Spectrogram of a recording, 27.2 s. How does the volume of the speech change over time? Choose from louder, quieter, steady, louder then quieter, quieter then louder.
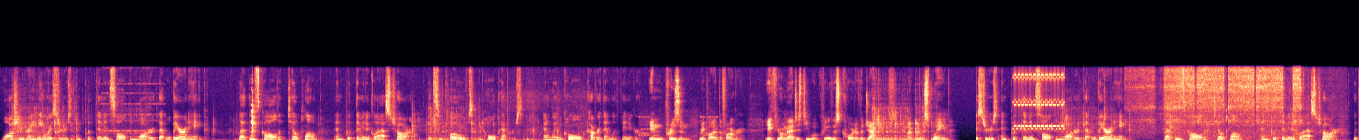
steady.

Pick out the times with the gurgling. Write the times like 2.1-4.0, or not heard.
0.1-1.6, 8.5-9.9, 17.4-18.8, 21.1-22.6.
